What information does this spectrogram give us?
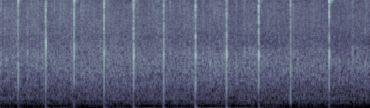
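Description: Applause from a church audience welcoming a priest back to his home parish. A steady wash of clapping runs throughout, with a regular beat of sharper claps rising above it.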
